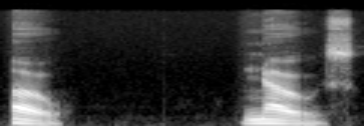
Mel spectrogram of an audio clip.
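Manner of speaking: teacher modelling diphthongs clearly; model diphthong drill. Shown as a demonstration. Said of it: "they have another sound".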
